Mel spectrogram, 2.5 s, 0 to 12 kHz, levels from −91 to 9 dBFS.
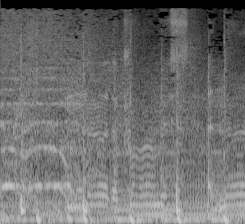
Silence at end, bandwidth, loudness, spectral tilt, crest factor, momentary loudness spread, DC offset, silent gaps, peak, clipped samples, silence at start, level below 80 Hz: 0 s; 11 kHz; -18 LUFS; -5.5 dB/octave; 16 dB; 2 LU; under 0.1%; none; -2 dBFS; under 0.1%; 0 s; -24 dBFS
